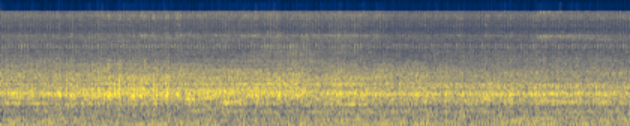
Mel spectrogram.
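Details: Perodua Bezza idling: a constant gritty whirr from a worn water pump, diagnosed as the noise source before the pump was replaced.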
